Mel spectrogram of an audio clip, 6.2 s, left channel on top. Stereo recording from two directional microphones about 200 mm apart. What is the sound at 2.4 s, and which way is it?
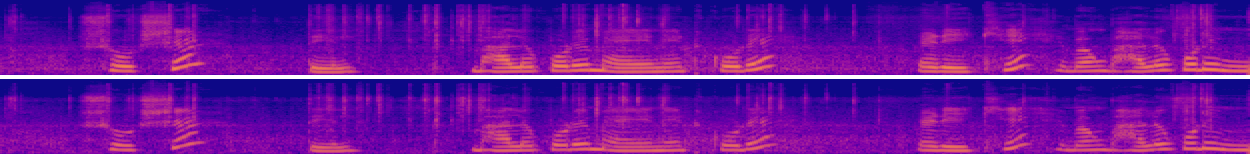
Speech, 15° left (ahead or behind).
